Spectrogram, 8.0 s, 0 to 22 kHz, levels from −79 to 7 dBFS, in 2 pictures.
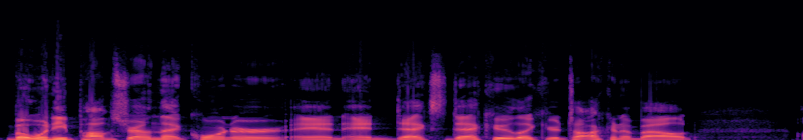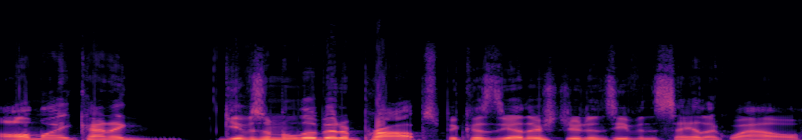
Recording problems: none

